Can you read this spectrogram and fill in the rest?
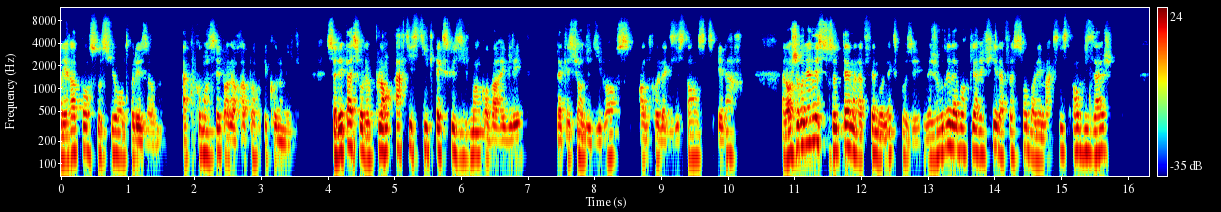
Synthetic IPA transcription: leʁapɔʁsɔsjoɑ̃t̪χəlezɔm | akkɔmɑ̃sepaʁlœʁːapɔʁekɔnɔmik | sənɛpasyʁləplɑ̃ʔaʁt̪ist̪ikɛksklyzivmɑ̃kɔ̃vaʁeɡle | lakʲɛst̪jɔ̃d̪yd̪ivɔʁsɑ̃t̪χəlɛɡzist̪ɑ̃selaʁ | alɔʁʒəʁəvjɛ̃d̪ʁɛsy̥ʁsət̪ɛmalafɛ̃mɔ̃nɛkspozemɛʒəvud̪ʁɛd̪abɔʁklaʁifjelafasɔ̃d̪ɔ̃lemaʁksist̪ɑ̃vizaʒ

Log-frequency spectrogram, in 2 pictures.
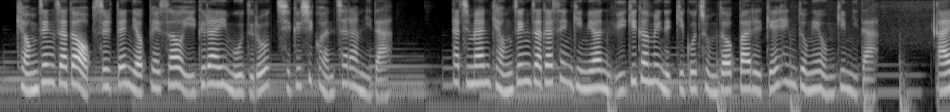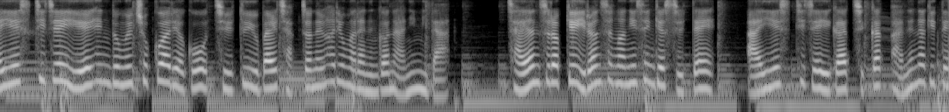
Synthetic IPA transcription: kjʌŋd͡ʑe̞ŋd͡ʑaɡaʌp̚s͈ɯɭt͈e̞njʌpʰe̞sʰʌiɡɯɾaimodɯɾot͡ɕiɡɯɕʰikwant͡ɕʰaɾɦamɲida | had͡ʑimankjʌŋd͡ʑe̞ŋd͡ʑaɡasʰe̞ŋɡimjʌnɥiɡiɡamɯɭnɯk͈iɡot͡ɕomdʌp͈aɾɯɡe̞ɦe̞ŋdoŋe̞umɡimɲida | aiesʰɯ̥tʰid͡ʑe̞ie̞he̞ŋdoŋɯɭt͡ɕʰok̚k͈uɦaɾjʌɡot͡ɕiɭtʰujubaɭt͡ɕak̚t͡ɕ͈ʌnɯɭɸwaɾjoŋɦaɾanɯnɡʌnaɲimɲidat͡ɕajʌnsʰɯɾʌp̚k͈e̞iɾʌnsʰaŋɦwaŋisʰe̞ŋɡjʌs͈ɯɭt͈e̞ | aiesʰɯ̥tʰid͡ʑe̞iɡat͡ɕik̚k͈ak̚panɯŋɦaɡit͈e

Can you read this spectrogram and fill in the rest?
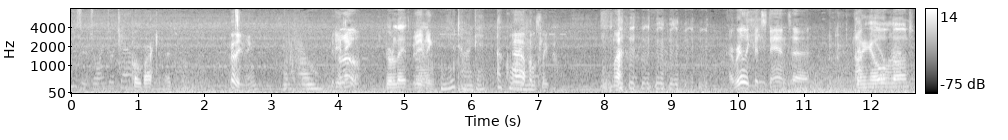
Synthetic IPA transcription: zəd͡ʒɔ̃ɪ̃nd͡ʒɡ̥oʊbæk̚tʰəpɪsə̃ɡ̥ʊɾivnɪ̃ŋ | ɡ̥ʊɾinɪ̃ŋjə˞leɪt̚ɡ̥ɾivnɪ̃ŋnjʉtʰɑɹɡɨt̚ʔəkʰɔfə̃mslip | ʔaɪɹɪlˠikʰɨd̥stæ̃ntʰɨ | nɛɾɪ̃ŋolˠɹən

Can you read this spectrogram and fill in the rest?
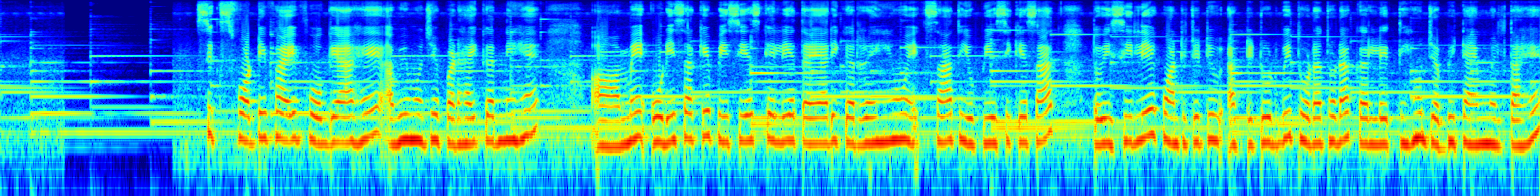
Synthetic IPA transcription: sɪksfɔːɾʈifaːɪʋɦoɡɐjaɦɛɐ̰bʱimʊd͡ʒʱepɐɽ̤aːikɐɾniɦɛː | mɛ̃ʔoːɽiːsakepiːsieskeliet̪ɐjːaːɾikɐɾːɐɦiɦũḛːksaːt̪ʰjuːpieːsikesaːt̪ʰː | oɪsiliekʋãːɳʈɪʈeːʈɪʋɛːk̚ʈɪʈjuːɖbʱit̪ʰoːɽat̪ʰoːɽakɐɾleːt̪iɦũd͡ʒɐbʱːiʈaːɪmːɪlt̪aɦɛː

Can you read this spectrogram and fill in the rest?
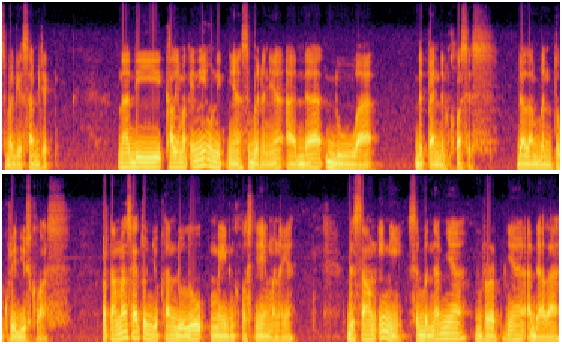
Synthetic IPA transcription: səbaɡajsab̚d͡ʒɛ̰k̚t̪̚ | nahdikalimat̪iniunɪk̪̚ɲasəbənarɲaʔadadua | dəpɛndən̚kʰlɔsɪ̰s | dalambənt̪ʊkridijusklɔ̰s | pərt̪amasajat̪uɲd͡ʒukandulumejnklɔsɲajaŋma̰na̰ja | dəsaunʔinisəbənarɲavərb̚ɲaʔa̰dalah

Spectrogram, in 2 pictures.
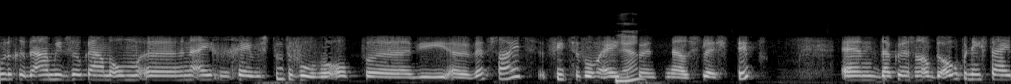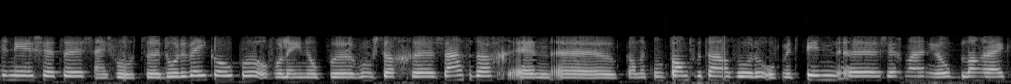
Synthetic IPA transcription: mudədəaːnbidəsowkaːnɔmɦənɛjχəχəχeːvənstutəvuχənʔɔpdəʋɛpsajtfitsəvʊːɹməejtəpɵntɛnɛlˠslɛʃtɪp | ʔɛndaːrkønəzədɔnowk̚dəowpənɪŋstɛjdənɪːrzɛtəsɛjnbəvoːbɪlˠtdʊːɹdəʋejkowpəɔfalejnɔpʋunzdɑχzaːtərdɑχɛ̰nə̰kɑnəkɔntɑntbətaːlˠtʋɔrdənɔfmɛtpɪnzɛχmaːnyowk̚bəlɑŋrɛjk

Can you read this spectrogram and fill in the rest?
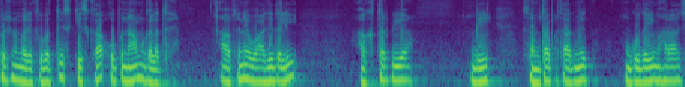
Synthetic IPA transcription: pʰɪɾɪʃnɐmbəɾeːksɔːbɐt̪ːiːskɪskaʔʊpnaːmɡɐlət̪ɦɛː | aːpseneʋaːd͡ʒid̪ɐli | ɐkʰt̪əɾpija | bi | sɐmt̪apɾɐt̪aːd̪mɪt̪ | ɡʊd̪əimɐɦaːɾaːd͡ʒ

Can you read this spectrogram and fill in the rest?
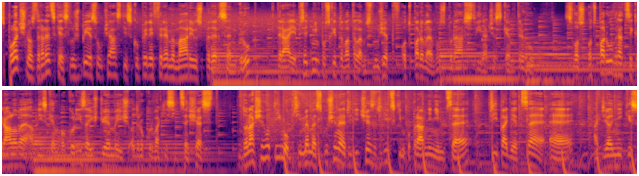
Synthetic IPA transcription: spo̞lɛt͡ʃno̞st̪ɾadɛt͡skɛːsluʒbɪjɛso̞wt͡ʃaːsciskupɪnɪfɪɾɛmːaːɾɪuspɛdɛɾsɛnɡɾupkt̪ɛɾaːjɛpr̝̥ɛd̪ɲiːmposkɪt̪o̞vat̪ɛlɛmsluʒɛpfʔo̞t̪pado̞vɛːmɦo̞spo̞daːr̥st̪viːnat͡ʃɛskɛːmt̪r̩ɦuzvo̞sʔo̞t̪paduːvɦɾat͡sɪkɾaːlo̞vɛːʔa̰vliːskɛ̰ːmʔo̞ko̞liːzajɪʃcujɛmɛjɪʃʔo̞̰d̪ɾo̞kudvacɪsiːt͡sɛʃɛst̪ | do̞naʃɛɦo̞t̪iːmupr̥ɪjmɛmɛskuʃɛnɛːrɪɟɪt͡ʃɛzrɪɟɪt͡skiːmʔopɾaːvɲɛɲiːmt͡sɛːpr̥iːpadɲɛt͡sɛːʔɛː | ʔaɟɛlɲiːkɪ

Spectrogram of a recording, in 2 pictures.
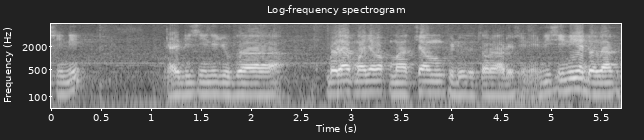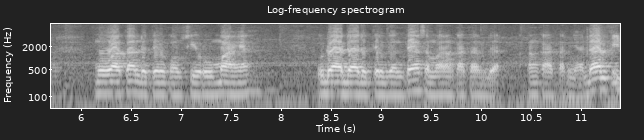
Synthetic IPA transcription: sini | a̰dis̬inid͡ʒuɡa | bədap̚mat͡ʃakmat͡ʃamfidiot̪it̪oɾia̰ldḭsḭnḭdis̬iniadalah | muwat̪andət̪ɪlkɔŋsiɾumahja | udaɦadadət̪ɪlɡənt̪ɛsəma̰ɾa̰ŋka̰t̪a̰ | aŋkat̪amɲadanfi

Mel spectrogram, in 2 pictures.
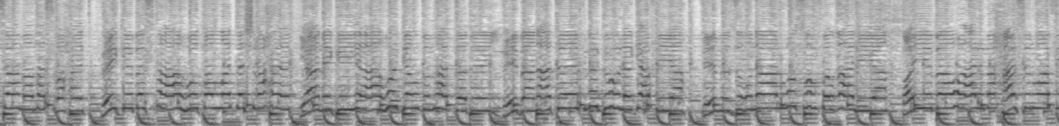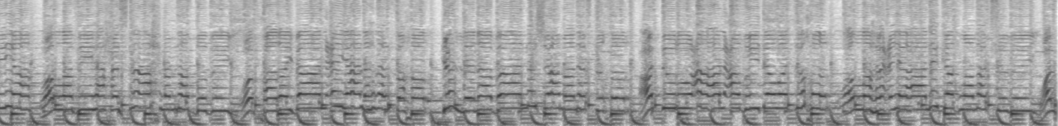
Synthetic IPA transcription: saːmamaʃɾˤɑħak̚fiːkɪbasmaʔahwɪt̪ˤɑlːɑt̪aʃɾˤɑħakjaʕnɪɡɪjːaʔwɪɡɑld̪ˤɨmhad̪ːabɪjfibanaʔt̪ɪknɪɡuːlaɡaːfɪja | fimɪzʊʔnanwɨsˤuːfalɣaːlɪja | t̪ˤɑjːɪbawɪʔalmaħaːsɪnwaːsfɪjawɑlˤːɑːfiːhaħɪsnaʔaħlamɪnɑd̪ˤːɨbiwɪfxɑɾˤijbalʕɪjaːlalalfaxɑɾˤ | kʊlːɪnabaːnːɪʃaːmanɪft̪axɪɾ | ʕad̪ːʊɾˤuːʕaʔalʕɑd̪ˤiːd̪awɪd̪ːʊxɪɾ | wɑlˤːɑːɦʕɪjaːlikɑd̪ˤlɑmaksɪbiwɪl

